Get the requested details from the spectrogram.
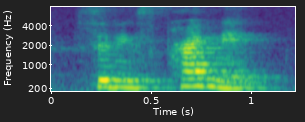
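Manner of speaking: plain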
